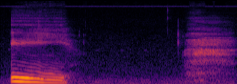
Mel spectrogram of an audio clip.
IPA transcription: iː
